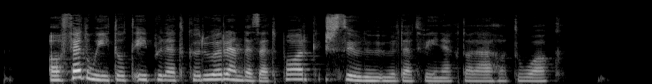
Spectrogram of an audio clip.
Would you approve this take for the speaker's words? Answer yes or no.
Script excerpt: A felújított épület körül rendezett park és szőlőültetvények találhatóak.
no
